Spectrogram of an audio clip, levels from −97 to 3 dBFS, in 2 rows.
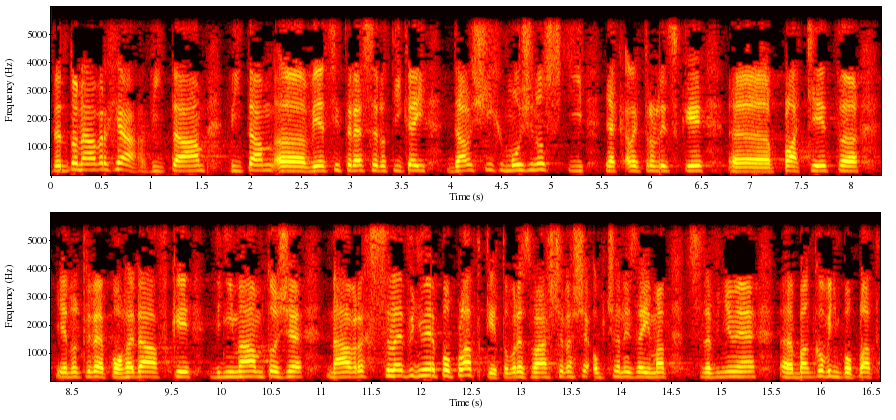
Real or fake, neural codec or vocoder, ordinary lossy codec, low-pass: real; none; none; 5.4 kHz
